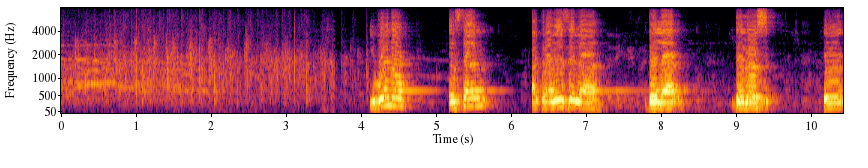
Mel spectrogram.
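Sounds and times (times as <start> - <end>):
audience applause: 0.0 - 4.1
speech: 4.1 - 8.4, 9.0 - 9.5.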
